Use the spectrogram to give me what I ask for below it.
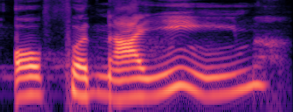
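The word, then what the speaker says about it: אופניים: So now you can say O, Fa, Na, Ying.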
